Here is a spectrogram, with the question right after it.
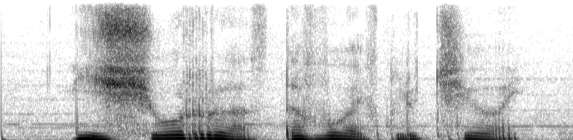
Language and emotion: Russian, angry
